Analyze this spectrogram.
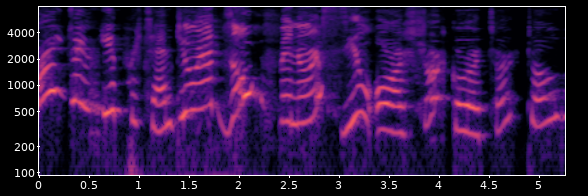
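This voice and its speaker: A woman uses a put-on character voice at an extremely high pitch. She goes at a fairly slow pace with hardly any pauses. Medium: read story. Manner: upbeat, encouraging.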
